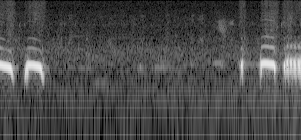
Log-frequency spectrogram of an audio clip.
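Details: Spotted dove calling, played as a decoy to lure wild birds: two hollow, low cooing notes that bend downward, a pause, then a short clipped note and a further cooing phrase, with a quiet background.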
